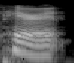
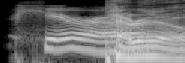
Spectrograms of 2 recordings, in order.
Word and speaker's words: Pierrot: I always want to say it Parrot, but I don't think that's correct. I don't think No, it's I correct think at all. it's Piero.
